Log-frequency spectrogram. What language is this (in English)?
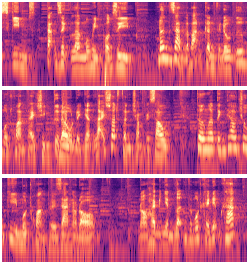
Vietnamese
